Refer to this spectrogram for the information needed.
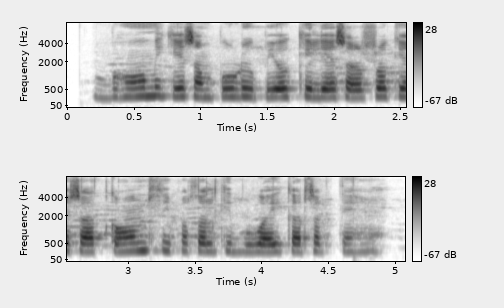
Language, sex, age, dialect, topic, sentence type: Hindi, female, 25-30, Awadhi Bundeli, agriculture, question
